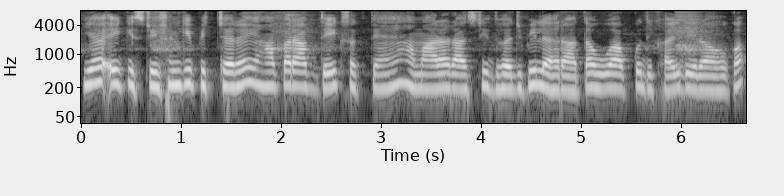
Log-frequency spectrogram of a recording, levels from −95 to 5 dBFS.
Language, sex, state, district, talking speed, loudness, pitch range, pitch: Hindi, female, Jharkhand, Jamtara, 205 wpm, -15 LUFS, 190-225 Hz, 205 Hz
